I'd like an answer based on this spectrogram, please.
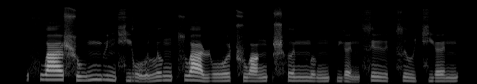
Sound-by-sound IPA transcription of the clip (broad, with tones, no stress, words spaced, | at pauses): fwä˥ʂu˧˥ my˥˩nɕjo̰˨˩ʊ̯lɤ˥ŋ t͡swä˥˩ɻo˧˥ʊ̯ʈ͡ʂwɑ˧˥ŋ ʈ͡ʂʰə˥nn̪ɤ˧˥ŋ pjɛ̰˨˩nse˥˧ɪ̯ t͡sɹ̩˥˩t͡ɕjɛ˥n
